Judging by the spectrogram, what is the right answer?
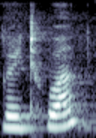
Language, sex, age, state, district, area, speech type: Bodo, female, 30-45, Assam, Kokrajhar, rural, spontaneous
